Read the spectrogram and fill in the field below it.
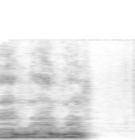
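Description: A voice imitates a death metal growl with one short, deep, rasping guttural burst lasting under a second, close and loud, then falls silent.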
